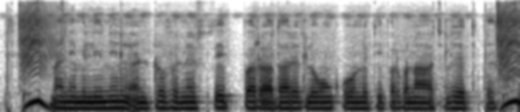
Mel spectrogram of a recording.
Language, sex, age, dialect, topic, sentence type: Hindi, male, 18-24, Awadhi Bundeli, banking, statement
